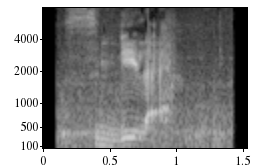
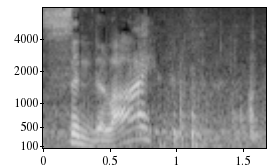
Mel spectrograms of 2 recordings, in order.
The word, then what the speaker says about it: Sindile: Of course, we at Safari Live know him as Sindile. Or as sometimes we say, mispronounce, Sindalai.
